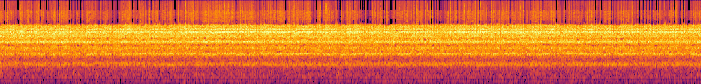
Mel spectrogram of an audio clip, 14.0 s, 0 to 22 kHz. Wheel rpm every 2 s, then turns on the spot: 240, 230, 230, 230, 230, 230, 230.
none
